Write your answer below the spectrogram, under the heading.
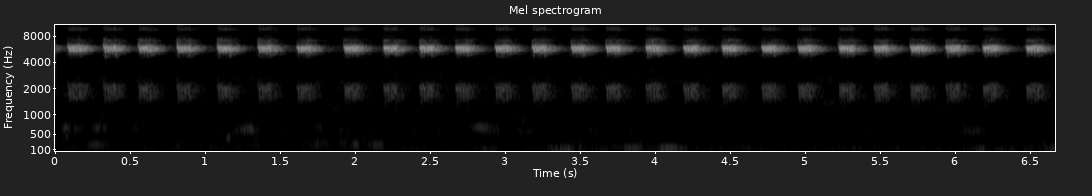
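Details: A pet cricket chirps steadily, giving high, bright pulses about four times a second.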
